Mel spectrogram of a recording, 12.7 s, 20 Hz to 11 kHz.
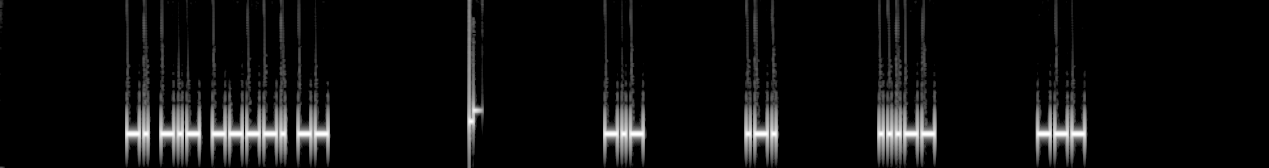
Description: Morse code, heard as a keyed tone, about 28 wpm, spaced as for 12 wpm, 700 Hz. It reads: NK9M KR3O
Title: USA Call Signs - 4 Characters - 8x Character Spacing - 28wpm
